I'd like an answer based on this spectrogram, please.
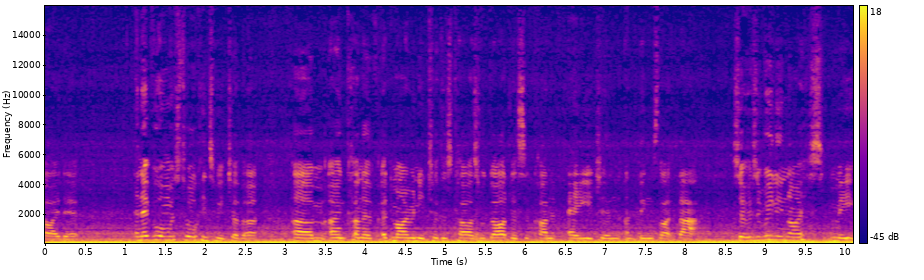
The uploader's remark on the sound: all recorded from my 1968 Morris Minor, Peggy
